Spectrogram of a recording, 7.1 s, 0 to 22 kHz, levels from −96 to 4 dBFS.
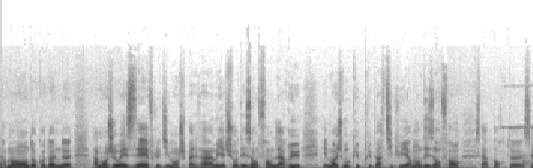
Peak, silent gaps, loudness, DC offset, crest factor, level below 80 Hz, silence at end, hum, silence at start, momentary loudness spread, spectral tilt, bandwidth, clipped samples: -12 dBFS; none; -27 LUFS; under 0.1%; 16 dB; -48 dBFS; 0 s; none; 0 s; 9 LU; -6 dB/octave; 14 kHz; under 0.1%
